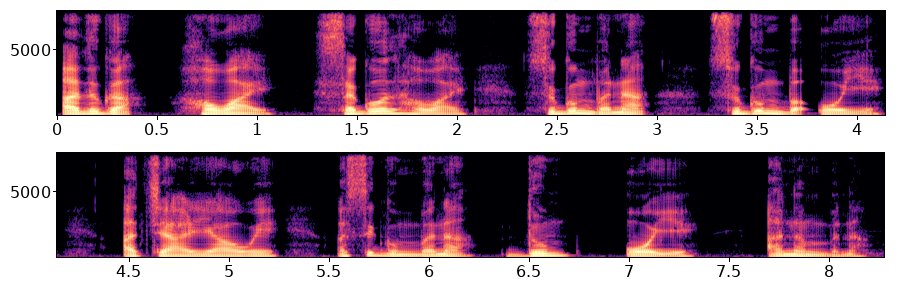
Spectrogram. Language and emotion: Manipuri, neutral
